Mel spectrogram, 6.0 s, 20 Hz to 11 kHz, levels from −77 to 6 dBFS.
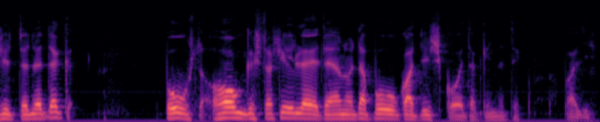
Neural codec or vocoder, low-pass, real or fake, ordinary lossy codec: none; none; real; none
